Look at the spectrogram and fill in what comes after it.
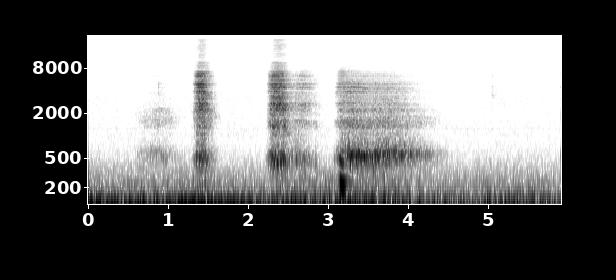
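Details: Female with a stifled sneezing fit: several muffled, held-back sneeze bursts over low room hum, the last one louder and more open, an explosive ending.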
